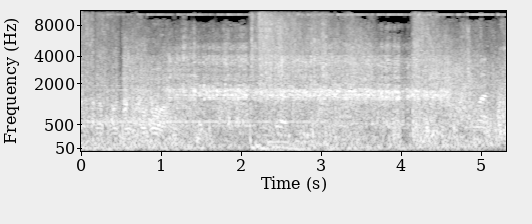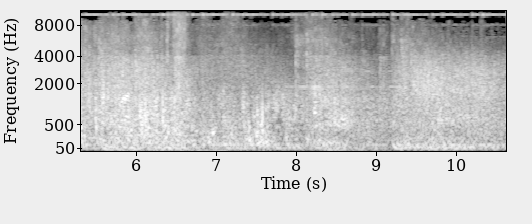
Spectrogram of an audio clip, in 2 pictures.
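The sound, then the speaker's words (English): Repeated heavy blasts from Russian missile strikes in Kyiv, Ukraine, about nine huge explosions at around 4 o'clock in the morning, boom through a loud, continuous rumbling roar, several sharp impacts landing a couple of seconds apart amid dense, chaotic noise. “As Russian missiles strike”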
